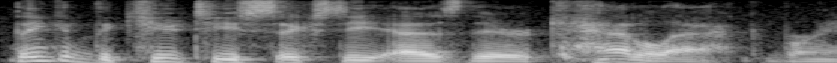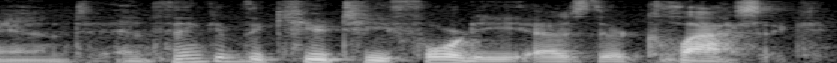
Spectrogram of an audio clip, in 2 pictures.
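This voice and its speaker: Low-voiced American man, folksy and enthusiastic. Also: big pitch swings, normal speed, a little mellow, breathy edge. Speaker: radio review host. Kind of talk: casual product unboxing and review.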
